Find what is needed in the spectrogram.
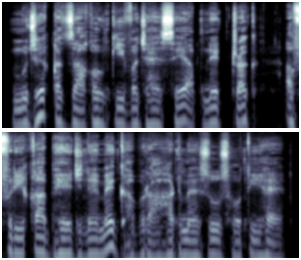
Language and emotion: Urdu, fearful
